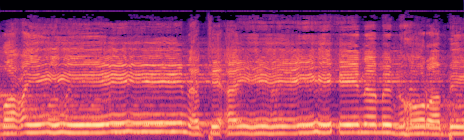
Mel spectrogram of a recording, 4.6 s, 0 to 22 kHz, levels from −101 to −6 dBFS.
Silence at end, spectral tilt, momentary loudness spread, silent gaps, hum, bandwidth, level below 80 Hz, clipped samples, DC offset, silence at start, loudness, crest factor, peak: 0 s; -3.5 dB/octave; 4 LU; none; none; 16 kHz; -52 dBFS; under 0.1%; under 0.1%; 0 s; -17 LUFS; 14 dB; -4 dBFS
